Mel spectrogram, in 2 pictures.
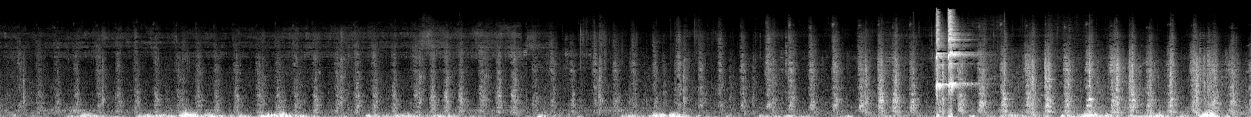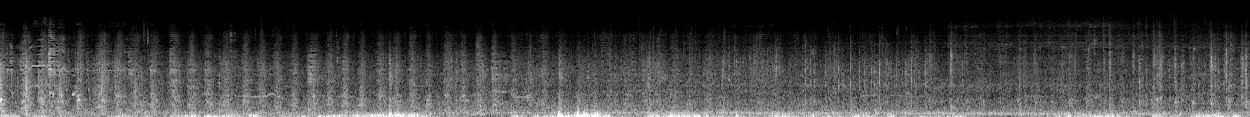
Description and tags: CHATHAM DOCKYARD STEAM TRAIN
Steam Train at Chatham Dockyards
chatham, dockyards, steam, train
